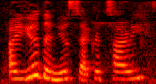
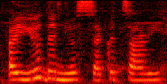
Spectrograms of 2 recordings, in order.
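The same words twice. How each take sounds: First: The question sounds warm and more polite. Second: The question sounds blunt and less polite. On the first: The speaker has heard much about the person. The speaker calls it right. "that is more appreciated" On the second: The speaker does not know the person. The speaker calls it wrong. "it is less suitable and less polite"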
